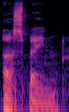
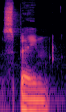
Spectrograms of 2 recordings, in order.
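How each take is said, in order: First: A short uh vowel comes before the S sound. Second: The word starts directly with the S sound.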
